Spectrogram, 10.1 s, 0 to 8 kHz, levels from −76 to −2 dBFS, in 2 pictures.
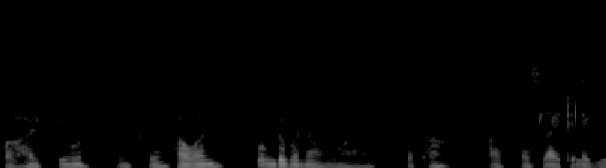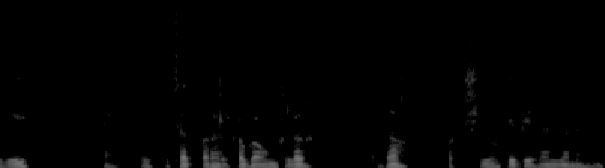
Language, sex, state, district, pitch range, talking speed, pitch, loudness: Hindi, male, Chhattisgarh, Sarguja, 95-110 Hz, 155 wpm, 100 Hz, -49 LUFS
